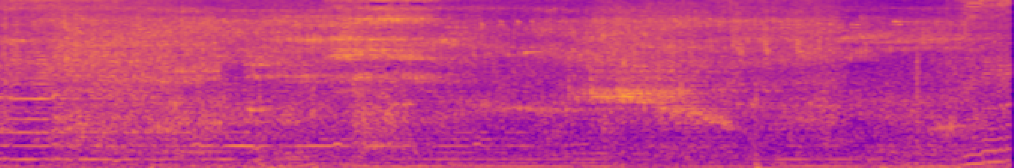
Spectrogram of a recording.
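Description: Sleeping bus passengers snoring over the steady drone of the bus engine.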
